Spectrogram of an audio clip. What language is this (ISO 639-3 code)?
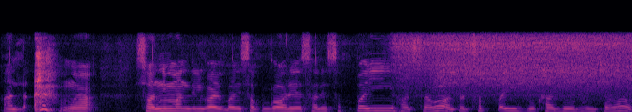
nep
